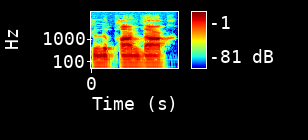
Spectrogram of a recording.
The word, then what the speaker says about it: LPondoc: That's LPONDOC, not LPondoc like the luchador. Sadly, I'm not. So technically, I should be pronouncing it Lupondoc, but this is I made this Twitter account.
